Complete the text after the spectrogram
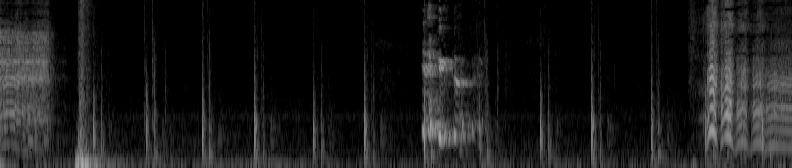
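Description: Footsteps tap steadily across a floor.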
